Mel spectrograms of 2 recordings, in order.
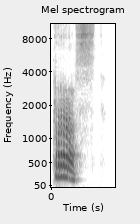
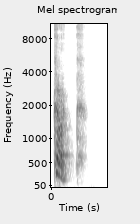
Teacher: Because r is the vowel. It hums. You hold it.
